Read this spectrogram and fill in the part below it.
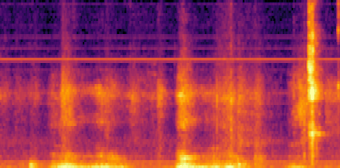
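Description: A dog growls in the Roblox game Heroes of Robloxian, with two or three low rumbling bursts spread across a few seconds and a short sharper sound near the end.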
